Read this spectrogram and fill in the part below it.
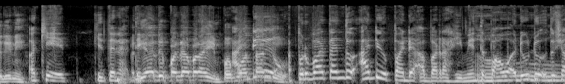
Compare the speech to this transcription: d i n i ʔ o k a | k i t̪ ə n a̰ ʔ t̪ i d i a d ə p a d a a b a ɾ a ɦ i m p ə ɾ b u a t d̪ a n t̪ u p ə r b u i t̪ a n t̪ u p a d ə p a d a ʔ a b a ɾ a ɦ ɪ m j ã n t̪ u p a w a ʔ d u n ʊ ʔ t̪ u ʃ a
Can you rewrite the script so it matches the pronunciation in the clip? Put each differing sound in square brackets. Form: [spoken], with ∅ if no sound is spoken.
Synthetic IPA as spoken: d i n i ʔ o k [e] | k i t̪ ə n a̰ ʔ t̪ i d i a d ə p a d a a b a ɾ a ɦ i m p ə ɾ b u a t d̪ a n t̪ u p ə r b u [a] t̪ a n t̪ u [ʔ] a d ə p a d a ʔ a b a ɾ a ɦ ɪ m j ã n t̪ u p a w a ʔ d u [d] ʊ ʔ t̪ u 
